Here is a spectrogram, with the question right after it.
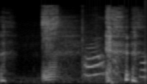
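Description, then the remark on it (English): A voice makes a string of fart-like noises, several short buzzy, sputtering bursts in quick succession, fairly loud, with no other talk. “Every time you shoot, it makes fart sounds.”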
